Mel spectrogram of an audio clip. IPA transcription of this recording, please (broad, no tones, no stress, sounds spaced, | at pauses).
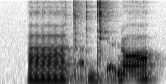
aː d a̰ dʲ ɛ̰ ɳ ɒ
